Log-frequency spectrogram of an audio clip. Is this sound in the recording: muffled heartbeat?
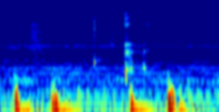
yes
